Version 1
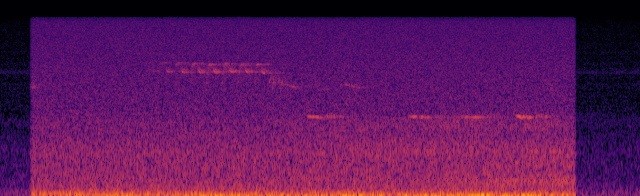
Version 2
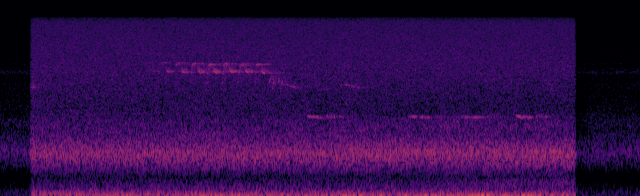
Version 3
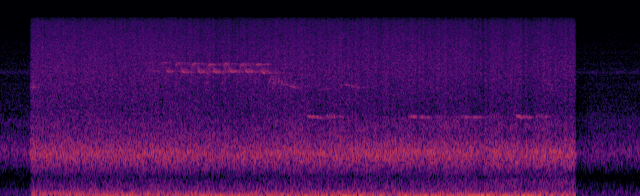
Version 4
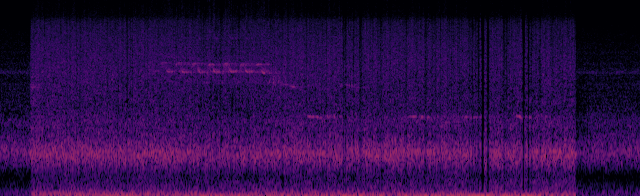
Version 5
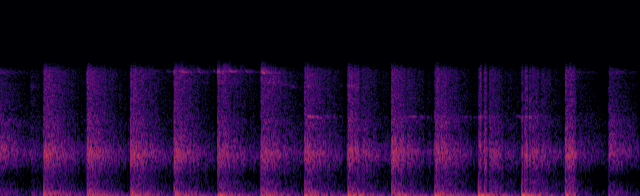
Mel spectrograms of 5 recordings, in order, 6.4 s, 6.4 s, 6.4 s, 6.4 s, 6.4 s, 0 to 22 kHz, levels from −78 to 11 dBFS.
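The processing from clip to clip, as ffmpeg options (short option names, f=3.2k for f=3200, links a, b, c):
-filter_complex "[0:a]lowshelf=f=580:t=q:w=3:g=-13,acrossover=split=740|3700[a][b][c];[b]acompressor=threshold=-38dB:ratio=6[d];[a][d][c]amix=inputs=3:normalize=0,volume=-7dB"
-af "highshelf=f=11k:g=-7.5,alimiter=level_in=5.5dB:limit=-24dB:level=0:latency=1:release=22,volume=-5.5dB,volume=6.5dB"
-af "asoftclip=type=tanh:threshold=-37.5dB,volume=1dB"
-af "aecho=1:1:159:0.2,aresample=11025,aresample=44100,aeval=exprs='val(0)*pow(10,-24*if(lt(mod(2.3*n/s,1),2*abs(2.3)/1000),1-mod(2.3*n/s,1)/(2*abs(2.3)/1000),(mod(2.3*n/s,1)-2*abs(2.3)/1000)/(1-2*abs(2.3)/1000))/20)':c=same,volume=8.5dB"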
